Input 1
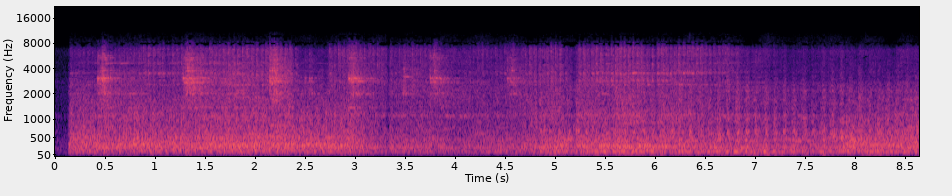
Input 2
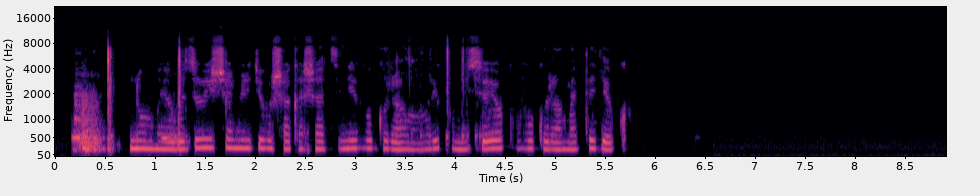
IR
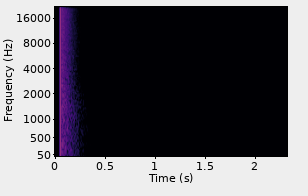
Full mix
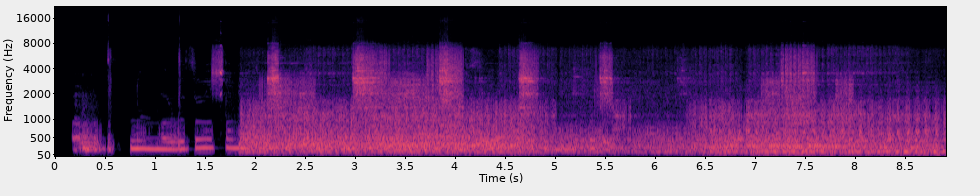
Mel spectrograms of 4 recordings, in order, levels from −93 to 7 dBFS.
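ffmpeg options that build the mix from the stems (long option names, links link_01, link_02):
-filter_complex "[0:a]adelay=1700,volume=-4.5dB,asplit=2[link_01][link_02];[link_02]volume=-8dB[link_03];[1:a]acrossover=split=310|3000[link_04][link_05][link_06];[link_05]acompressor=threshold=-55dB:ratio=1.5[link_07];[link_04][link_07][link_06]amix=inputs=3:normalize=0,asoftclip=type=tanh:threshold=-18dB,volume=-5dB,asplit=2[link_08][link_09];[link_09]volume=-11.5dB[link_10];[2:a]atrim=start_sample=2205[link_11];[link_03][link_10]amix=inputs=2:normalize=0[link_12];[link_12][link_11]afir=irnorm=-1:irlink=0[link_13];[link_01][link_08][link_13]amix=inputs=3:normalize=0,asoftclip=type=tanh:threshold=-22dB,afwtdn=0.0126"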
